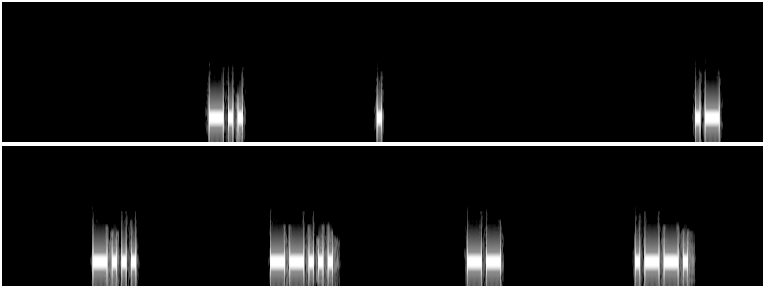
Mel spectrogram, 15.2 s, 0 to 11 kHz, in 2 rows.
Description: Morse code, heard as a keyed tone, about 25 wpm, spaced as for 6 wpm, 570 Hz. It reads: DE AB7MP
